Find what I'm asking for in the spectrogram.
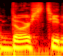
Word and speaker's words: Dorsty: So it's the Dorsty Lion. Dorsty is the symphonic Flemish take on saying thirsty.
